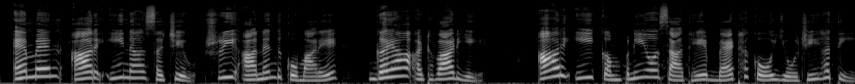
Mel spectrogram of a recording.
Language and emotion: Gujarati, neutral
